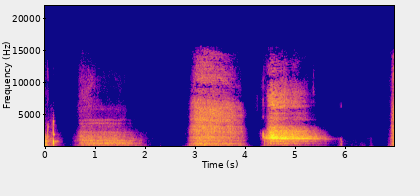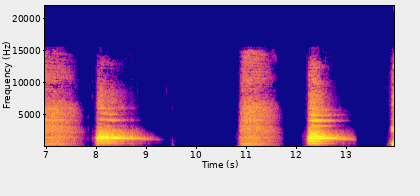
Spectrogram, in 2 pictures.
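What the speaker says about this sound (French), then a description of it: "Prends quelques respirations profondes." Deep breathing during a children's meditation, six slow, audible in-out breaths in a regular rhythm separated by silent pauses, close and clear with no talk over them.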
